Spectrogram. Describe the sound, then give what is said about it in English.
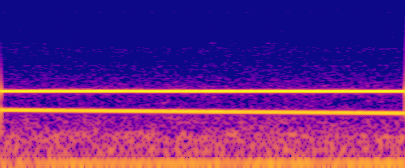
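Two steady pure sine tones hold unbroken for the whole stretch, one pitched a little above the other, humming evenly over a faint low rumble with no voices. “I suggest we settle back and listen to the tones and the sine waves and the sound and the manipulation, the subliminal, the liminal.”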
